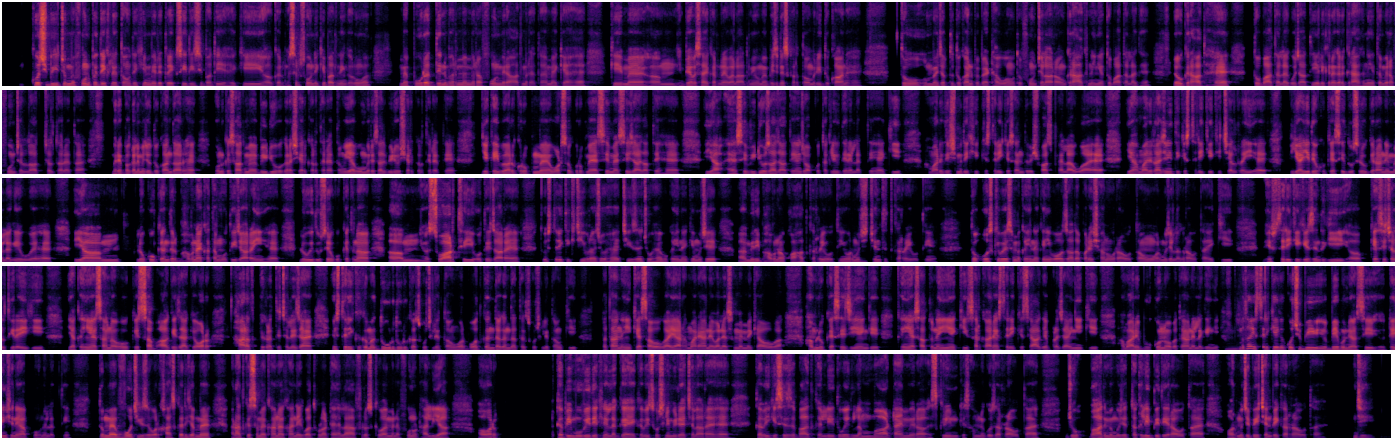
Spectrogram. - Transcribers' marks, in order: in English: "शेयर"; in English: "शेयर"; in English: "ग्रुप"; in English: "ग्रुप"; in English: "वीडियोज़"; in English: "टेंशने"; in English: "मूवी"; in English: "टाइम"
- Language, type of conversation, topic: Hindi, advice, सोने से पहले स्क्रीन देखने से चिंता और उत्तेजना कैसे कम करूँ?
